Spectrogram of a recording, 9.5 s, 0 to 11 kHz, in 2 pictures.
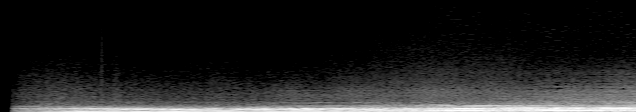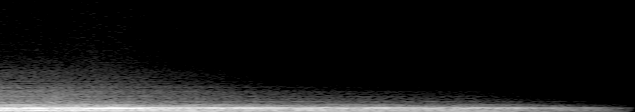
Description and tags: Ghost Voice 2
Another ghost voice created from a standup bass sample session.
horror, eerie, halloween, haunted, ghost, voice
